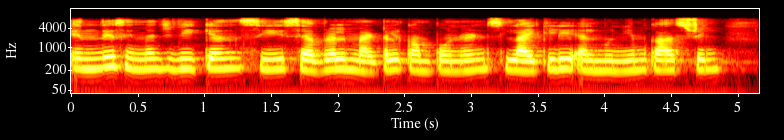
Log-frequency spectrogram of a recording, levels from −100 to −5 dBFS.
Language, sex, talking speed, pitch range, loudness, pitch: English, female, 140 wpm, 205-230 Hz, -16 LUFS, 220 Hz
